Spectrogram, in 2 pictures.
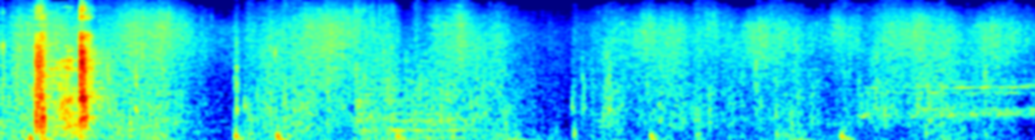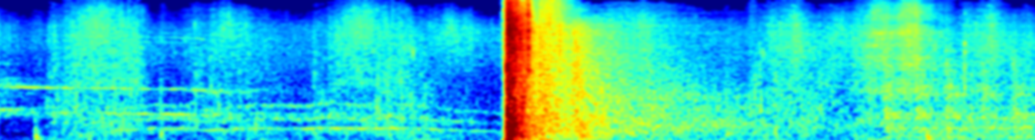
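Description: Gunfire in a first-person shooter, two sharp shots with a long gap between them: a crack near the start and a louder blast later that rings out and decays. Scattered faint footsteps and small knocks sit in between.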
